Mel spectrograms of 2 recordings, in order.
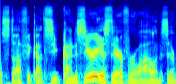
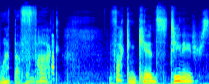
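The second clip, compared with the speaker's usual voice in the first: pitched-up grumble muttered under the breath; 7 semitones higher than usual. Retelling a background character's reaction: imitating muttering under one's breath. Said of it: "mutters under his breath".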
